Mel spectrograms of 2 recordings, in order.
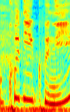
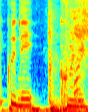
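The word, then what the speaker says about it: kunekune: Alors j'ai deux prononciations, Kuni Kuni ou alors ce que tu me disais, Kune Kune. – Kune Kune. Mais, ouais, mais j'aime bien cochon Kune Kune.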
